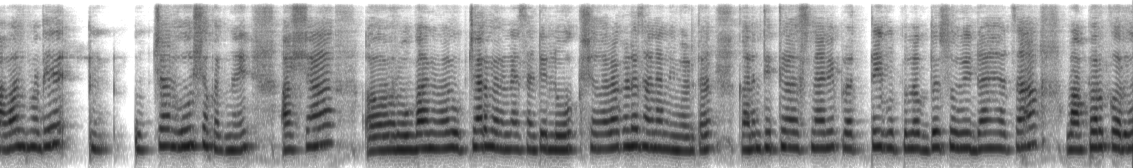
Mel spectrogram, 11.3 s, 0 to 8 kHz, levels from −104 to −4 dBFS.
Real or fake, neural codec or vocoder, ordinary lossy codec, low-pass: fake; codec, 44.1 kHz, 2.6 kbps, SNAC; none; 7.2 kHz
